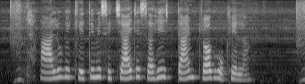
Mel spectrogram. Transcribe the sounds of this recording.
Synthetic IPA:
alukekʰet̪imesit͡ʃajt̪esəɦid͡ʒʈaimʈɾəbɦokʰela

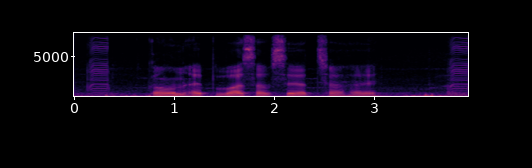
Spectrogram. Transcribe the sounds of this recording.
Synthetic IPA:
kaːnɛ̰pʋasəbseətːʃʰaɦɛː

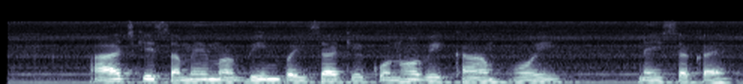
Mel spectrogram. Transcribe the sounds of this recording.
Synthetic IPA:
aːd͡ʒkesəməjmẽbinpəɪsakekoːnõbʱikaːmɦoi | nəisəkə

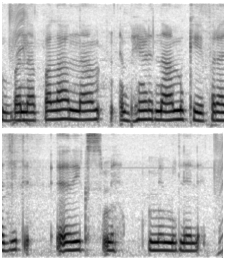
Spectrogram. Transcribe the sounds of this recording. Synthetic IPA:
bənapalanambʱeɽnamkepɾad͡ʒit̪ | ɾikse | memilele

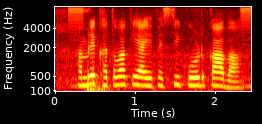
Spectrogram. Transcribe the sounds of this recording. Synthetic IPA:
hɐmɾekʰɐt̪ʋakeaːjeːfʰɛːsikoːɾɖkaːbaː

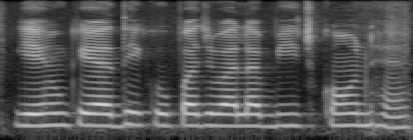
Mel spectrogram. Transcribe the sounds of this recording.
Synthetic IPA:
jeːɦõkeɐd̪ʱɪkupəd͡ʒʋaːlabiːt͡ʃkɔːnɦɛː

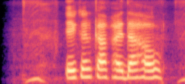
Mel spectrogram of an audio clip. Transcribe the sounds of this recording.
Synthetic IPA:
ekəɾkapʰajd̪aɦəw

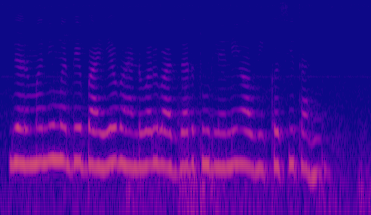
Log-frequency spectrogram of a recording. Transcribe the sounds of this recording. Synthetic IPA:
d͡ʑəɾməniːməd̪ʱːjebaɦjəbʱaɳɖʋəlbad͡zaɾt̪uljaneəʋikəsiːt̪aɦe

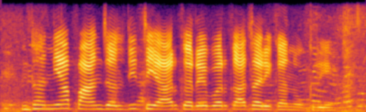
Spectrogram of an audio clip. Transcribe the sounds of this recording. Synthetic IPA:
d̪ʱənjapand͡ʒəld̪iːt̪əjaɾkəɾeʋəɾkat̪əɾikanɔkɾiː

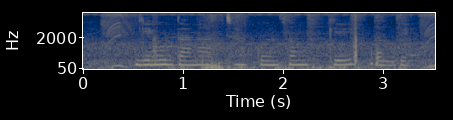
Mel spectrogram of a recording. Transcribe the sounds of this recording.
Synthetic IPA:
ɡeɦuɾd̪aːnaːtːʃʰakʊnsəŋkeʊɡbe

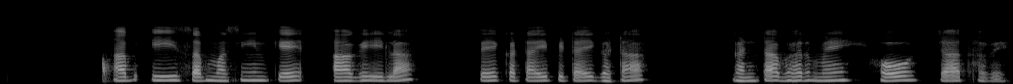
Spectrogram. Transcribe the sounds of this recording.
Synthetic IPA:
ɐbiːsəbməsiːnke | aːɡəla | sekɐʈaːipɪʈaːiɡʱʈa | ɡʱə̃ɳʈabʱəɾmẽ | hoːd͡ʒaːt̪ɦɐʋeː

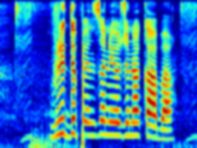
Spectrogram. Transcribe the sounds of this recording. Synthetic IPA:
ʋɾɪd̪ʱːəpẽnsənjod͡ʒnakaːba

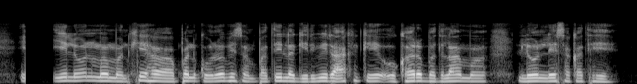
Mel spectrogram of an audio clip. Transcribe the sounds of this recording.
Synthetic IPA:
jelonmemənkʰeɦəəpənkonobʱisəmpət̪ːiləɡiɾbiɾakʰkeokʰəɾbəd̪lamelonlesəkət̪ɦe

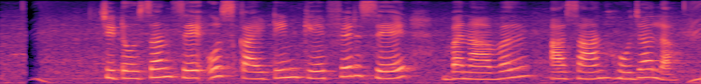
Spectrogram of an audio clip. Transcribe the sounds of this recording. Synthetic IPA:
t͡ʃɪʈoːsənseʔʊskaːɪʈɪnkefʰɪɾse | bɐnaːʋəlaːsaːnɦod͡ʒaːlaː

